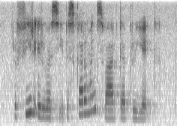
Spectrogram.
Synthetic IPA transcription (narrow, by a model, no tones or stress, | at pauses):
rəfiːɾiɾuəsḭbəskærməŋsværkəprujɛ̰k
